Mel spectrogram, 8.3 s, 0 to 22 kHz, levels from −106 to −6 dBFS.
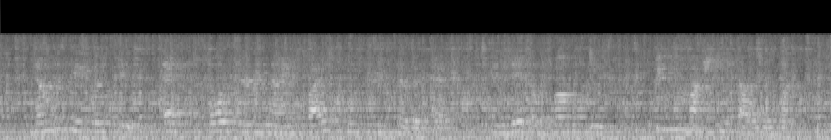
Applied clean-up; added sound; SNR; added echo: none; Engine; 0 dB; reverberation time 1.1 s.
